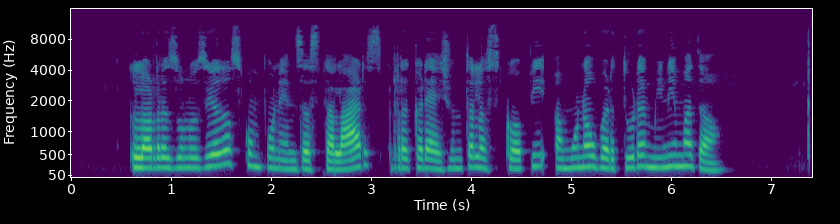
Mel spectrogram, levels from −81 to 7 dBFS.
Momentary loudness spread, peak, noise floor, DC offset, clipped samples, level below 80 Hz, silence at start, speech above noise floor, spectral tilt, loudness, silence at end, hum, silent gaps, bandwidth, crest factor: 10 LU; -2 dBFS; -77 dBFS; under 0.1%; under 0.1%; -74 dBFS; 0.6 s; 56 dB; -6 dB/octave; -22 LUFS; 0.9 s; none; none; 11.5 kHz; 18 dB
